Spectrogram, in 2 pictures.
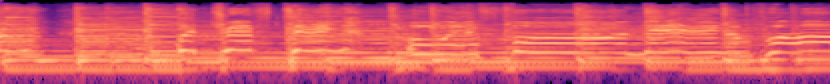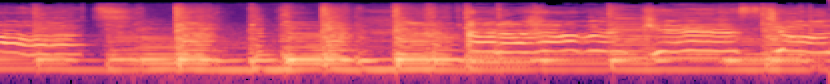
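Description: Live acoustic pop song: a woman singing long, wavering notes over strummed acoustic guitar.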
